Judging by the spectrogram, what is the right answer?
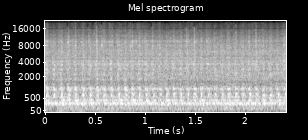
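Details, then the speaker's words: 2007 Toyota Camry, 265,000 miles, engine bay at idle, hood open: fast even ticking with steady whir over idle, unchanging rate; owner can't identify it, thinks it's like the alternator — ticking/whirring noise. "It's just that sound. I just can't figure what that sound is. I really can't figure out what the sound is. It's like the alternator."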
